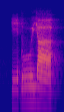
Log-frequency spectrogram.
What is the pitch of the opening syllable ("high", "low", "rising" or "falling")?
low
